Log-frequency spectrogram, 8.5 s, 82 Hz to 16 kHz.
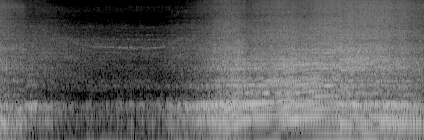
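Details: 2024 Ford F-150 single cab, 5.0 V8, with a fresh Corsa catback exhaust. A deep, even idle burble climbs smoothly on the rev with no ticking or puffing at the exhaust joints; normal idle and revving.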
